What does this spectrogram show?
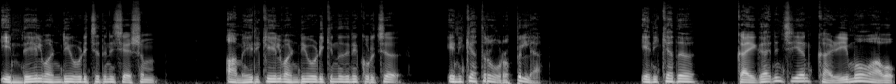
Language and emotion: Malayalam, fearful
